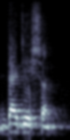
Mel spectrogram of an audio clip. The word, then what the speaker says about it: digestion: Next rule, when an English word ends with STION, then it should be sounded as stun, not shun. It should be sounded as stun, not shun. For example, question. Everybody makes the pronunciation of this word in a right way. Question. Nobody says question. But you must have heard a lot many people speaking like digestion. It's wrong to say digestion.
